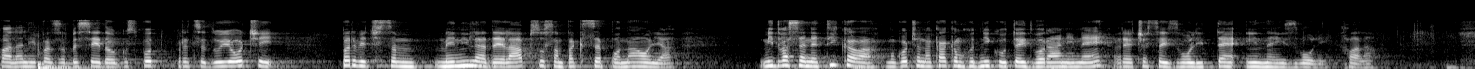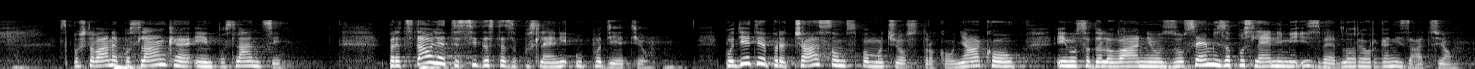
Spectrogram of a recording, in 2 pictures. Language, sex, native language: Slovenian, female, Slovenian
